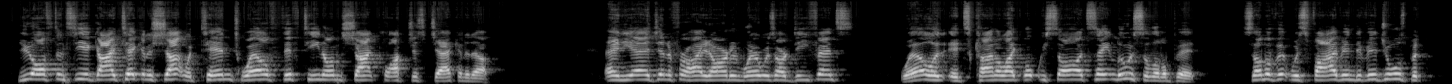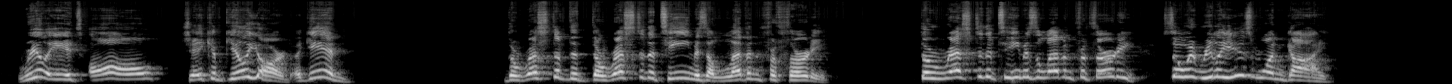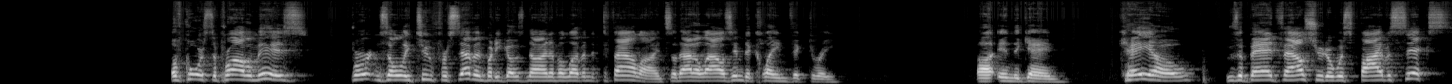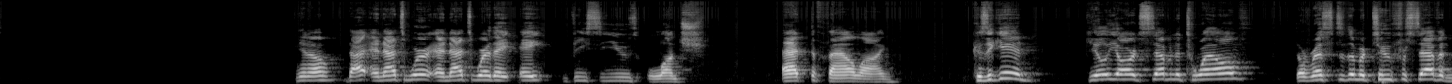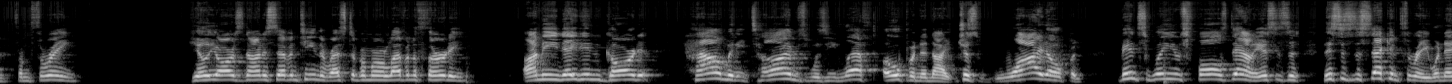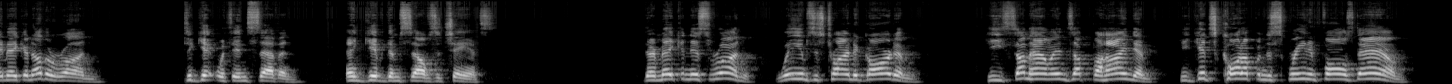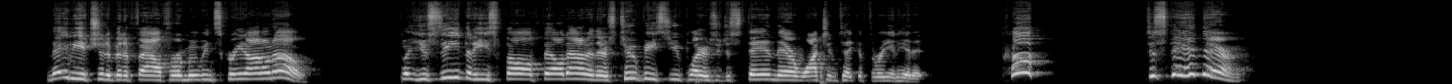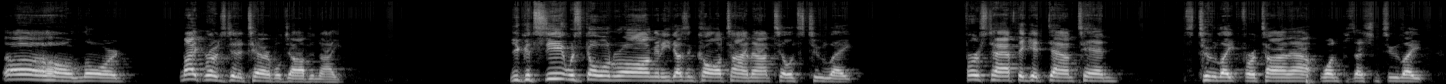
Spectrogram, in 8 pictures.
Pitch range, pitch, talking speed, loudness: 180-240 Hz, 210 Hz, 165 wpm, -19 LUFS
